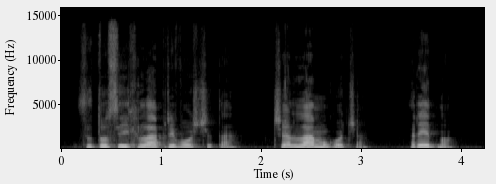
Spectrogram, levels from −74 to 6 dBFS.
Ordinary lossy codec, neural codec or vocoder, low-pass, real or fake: none; none; 14.4 kHz; real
